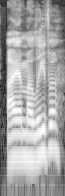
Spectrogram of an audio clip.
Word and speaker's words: Iamaleava: the bottom line is Nico, how do you pronounce the last name? I am Aliva.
